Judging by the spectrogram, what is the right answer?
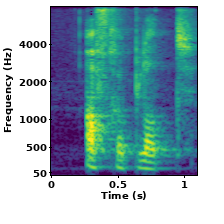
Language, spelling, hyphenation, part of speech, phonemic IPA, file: Dutch, afgeplat, af‧ge‧plat, adjective / verb, /ˈɑf.xəˌplɑt/, Nl-afgeplat.ogg
- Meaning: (adjective) flattened; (verb) past participle of afplatten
